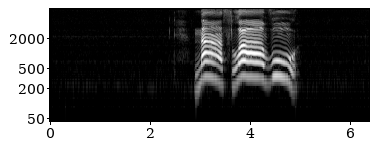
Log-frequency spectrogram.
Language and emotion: Russian, positive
